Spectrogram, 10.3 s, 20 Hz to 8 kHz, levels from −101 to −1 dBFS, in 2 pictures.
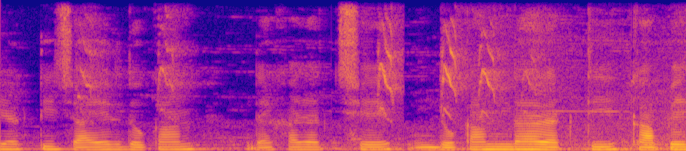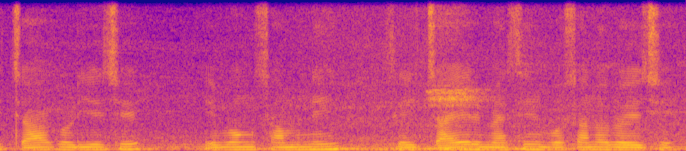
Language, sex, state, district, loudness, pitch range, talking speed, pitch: Bengali, male, West Bengal, Paschim Medinipur, -21 LUFS, 125-135 Hz, 105 wpm, 130 Hz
